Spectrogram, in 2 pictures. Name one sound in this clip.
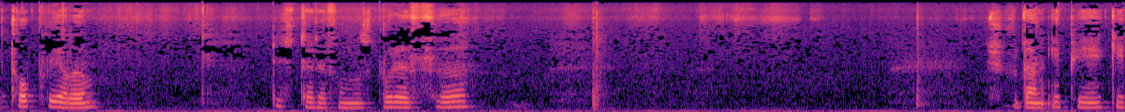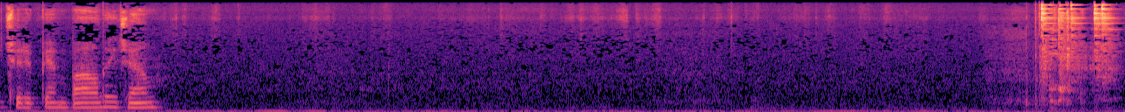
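Twine rustles softly as it is handled and pulled through a mesh.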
